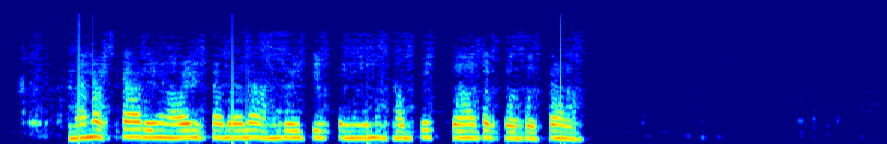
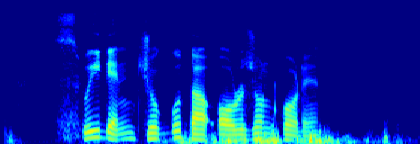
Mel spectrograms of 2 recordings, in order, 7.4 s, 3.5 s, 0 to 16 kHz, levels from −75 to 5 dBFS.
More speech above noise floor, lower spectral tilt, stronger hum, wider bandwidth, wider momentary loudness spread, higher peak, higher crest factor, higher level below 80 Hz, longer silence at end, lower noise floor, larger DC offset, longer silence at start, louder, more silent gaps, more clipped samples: first, 49 dB vs 20 dB; first, -9.5 dB/octave vs -7 dB/octave; neither; second, 7.2 kHz vs 11.5 kHz; second, 8 LU vs 22 LU; first, -8 dBFS vs -12 dBFS; second, 14 dB vs 20 dB; second, -54 dBFS vs -42 dBFS; first, 2.55 s vs 0.25 s; first, -68 dBFS vs -49 dBFS; neither; first, 0.25 s vs 0.05 s; first, -21 LUFS vs -30 LUFS; neither; neither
